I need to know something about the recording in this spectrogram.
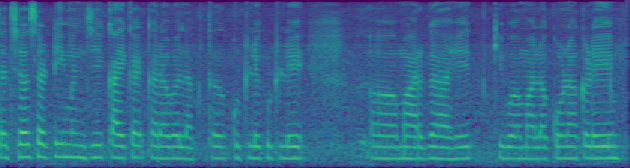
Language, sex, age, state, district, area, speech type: Marathi, female, 18-30, Maharashtra, Ratnagiri, rural, spontaneous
